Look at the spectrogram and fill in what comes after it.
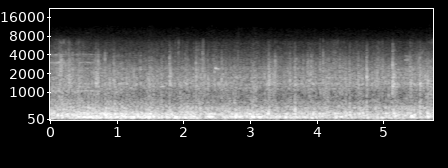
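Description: Railway carriage in motion heard from inside the compartment: a steady low rumble with faint light clicks now and then from the running gear.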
